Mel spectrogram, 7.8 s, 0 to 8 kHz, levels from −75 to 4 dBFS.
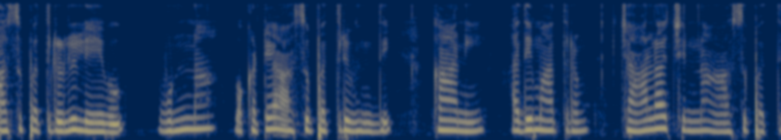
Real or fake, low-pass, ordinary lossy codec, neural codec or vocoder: real; 7.2 kHz; none; none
